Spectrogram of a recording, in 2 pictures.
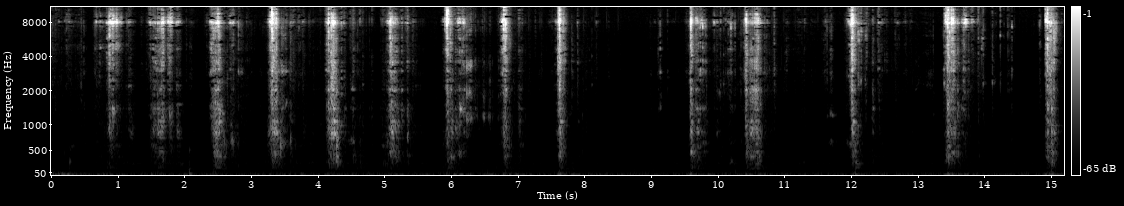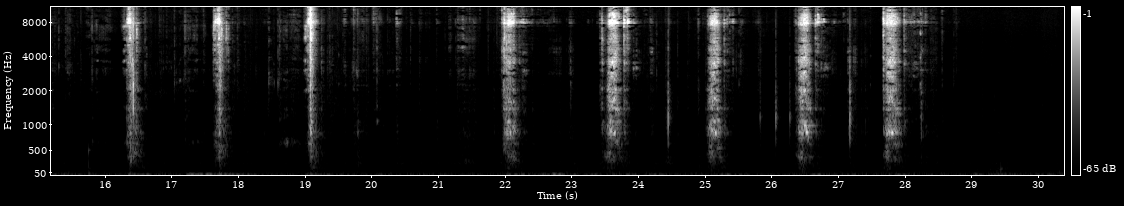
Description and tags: metal wires scraping
guitar strings scraping
metal, scrape, scraping, steel, ting, wires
